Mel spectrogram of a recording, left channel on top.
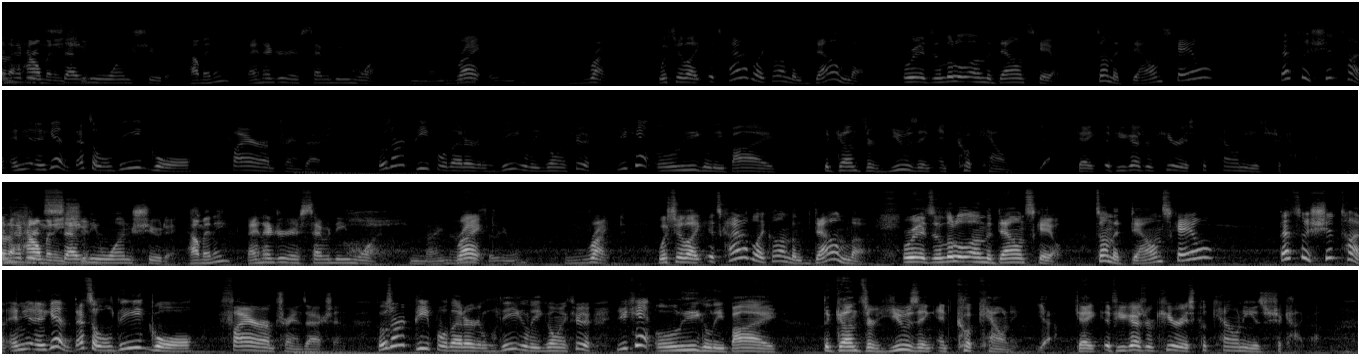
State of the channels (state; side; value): quieter; left; 23.1 dB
